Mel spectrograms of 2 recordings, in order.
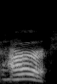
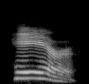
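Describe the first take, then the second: First: The word is said with an 'er' vowel. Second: The word is said with an 'air' vowel. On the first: The speaker calls it wrong. "not her" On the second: The speaker calls it right. "hair, not her"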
